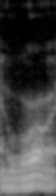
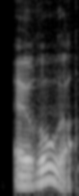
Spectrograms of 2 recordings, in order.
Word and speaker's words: Aurora: I hate saying Aurora in English. It's Aurora. That's how you say it in Norwegian.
